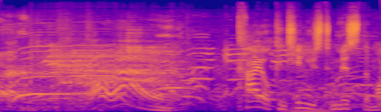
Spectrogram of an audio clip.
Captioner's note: people cheer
